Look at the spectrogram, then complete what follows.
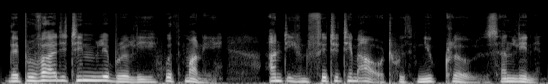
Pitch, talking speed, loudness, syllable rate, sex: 130 Hz, 175 wpm, -17 LUFS, 5.4 syllables/s, male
